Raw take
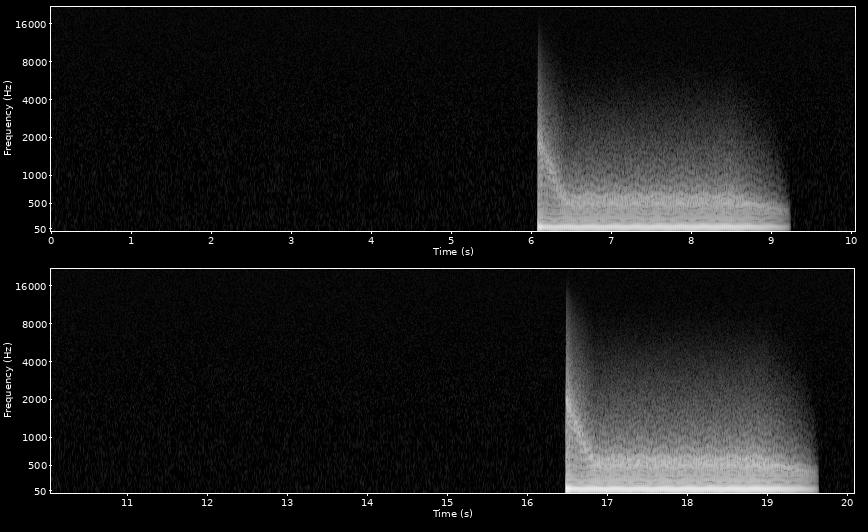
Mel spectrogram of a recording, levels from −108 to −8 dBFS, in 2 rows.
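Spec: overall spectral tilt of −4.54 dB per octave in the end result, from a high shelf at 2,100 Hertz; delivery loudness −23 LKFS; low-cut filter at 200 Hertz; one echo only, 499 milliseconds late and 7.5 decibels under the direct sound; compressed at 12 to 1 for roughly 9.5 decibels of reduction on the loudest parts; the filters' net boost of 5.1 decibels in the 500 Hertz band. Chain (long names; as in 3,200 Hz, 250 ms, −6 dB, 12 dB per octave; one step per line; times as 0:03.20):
high-pass filter 200 Hz
parametric band 500 Hz +5.5 dB
high-shelf EQ 2,100 Hz +8 dB
downward compressor 12 to 1, threshold −33 dBFS
single-tap delay 499 ms −7.5 dB
level +15 dB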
